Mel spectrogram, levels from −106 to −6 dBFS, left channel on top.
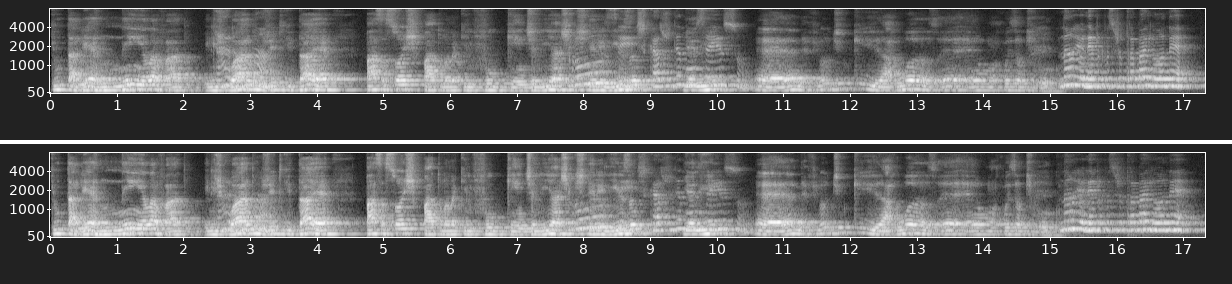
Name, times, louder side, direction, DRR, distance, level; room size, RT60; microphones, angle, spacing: voice 1, 0.0-4.3 4.7-8.8 9.5-10.1 10.6-15.0, right 1 dB, 35° right, 5 dB, 0.4 m, -19 dB
voice 2, 2.4-3.4 7.8-10.4 15.1-16.9, equal, 90° left, 3 dB, 0.8 m, -23 dB
4.2 x 3.9 x 3.1 m, 1.1 s
head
